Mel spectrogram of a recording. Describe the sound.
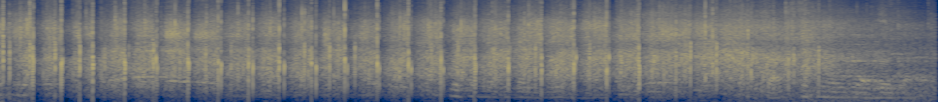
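An audience claps steadily at an evening event for kids at Norton, many hands producing a dense, sharp patter that holds for several seconds, with a murmur of voices underneath before the applause thins out toward the end.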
